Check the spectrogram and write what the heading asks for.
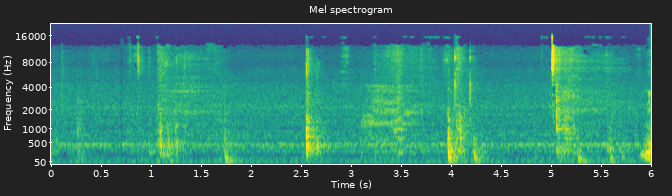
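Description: A handful of light separate clicks and knocks as cylindrical 18650 lithium-ion cells and their plastic cell holder are handled and set against a wooden bench, over a faint steady hum.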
